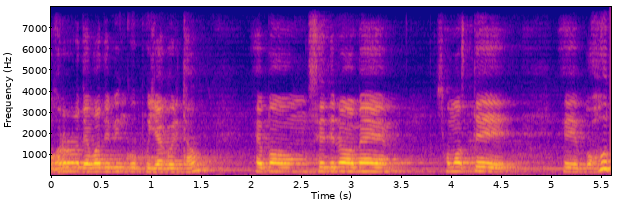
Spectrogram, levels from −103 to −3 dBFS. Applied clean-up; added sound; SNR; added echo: none; none; none; reverberation time 1.1 s.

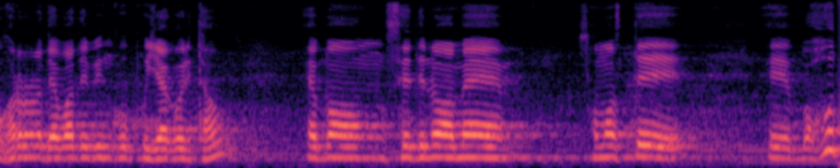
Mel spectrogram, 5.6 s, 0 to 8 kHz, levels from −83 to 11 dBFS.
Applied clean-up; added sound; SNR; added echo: none; none; none; none.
